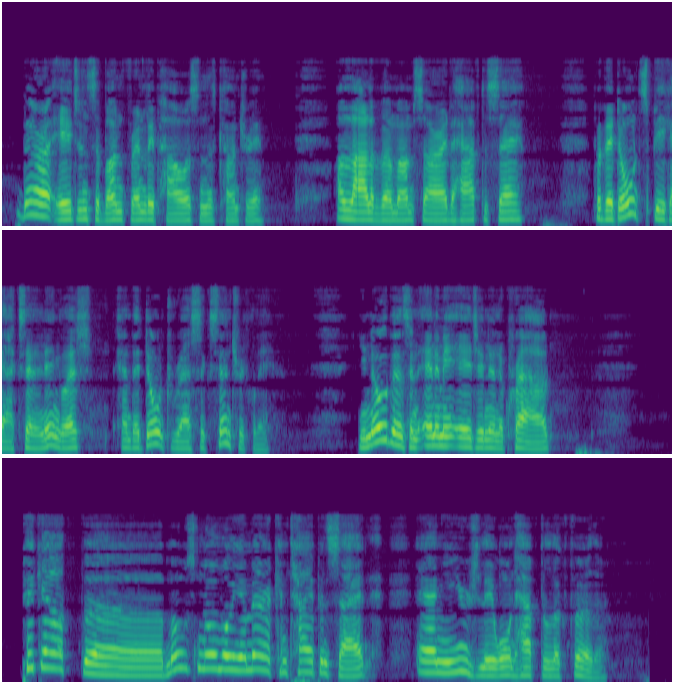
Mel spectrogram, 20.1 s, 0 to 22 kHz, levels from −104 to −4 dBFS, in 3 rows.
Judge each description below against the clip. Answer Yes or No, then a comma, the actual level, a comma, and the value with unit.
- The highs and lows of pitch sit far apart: Yes, wide, 6.7 semitones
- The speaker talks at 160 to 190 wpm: Yes, average, 165 wpm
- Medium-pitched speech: Yes, medium, 145 Hz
